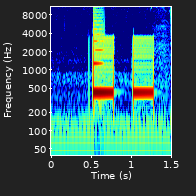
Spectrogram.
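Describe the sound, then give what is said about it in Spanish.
A telephone busy tone sounds after a dropped call: two identical, steady beeps at one mid pitch, evenly spaced with silence between them. “Bueno, lo vamos a resolver. Se nos cortó la llamada. Se nos cortó la llamada 8 con 34 minutos.”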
